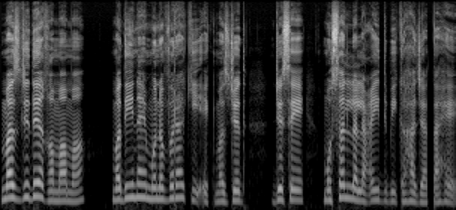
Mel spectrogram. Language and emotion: Urdu, neutral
